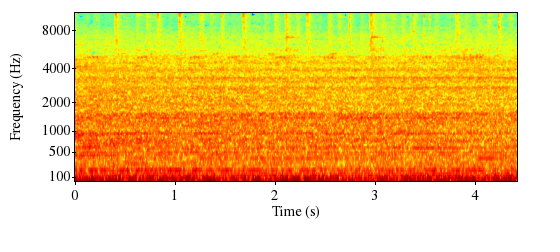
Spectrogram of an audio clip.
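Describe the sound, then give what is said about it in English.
A steady, heavy rumble of a train rolling past, deep and continuous with a faint rattling texture, holding an even loudness throughout with no voices. “It's funny because we're already used to the train, and sometimes on the days where it doesn't come, we're like, hey, oh, I haven't heard the train today.”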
